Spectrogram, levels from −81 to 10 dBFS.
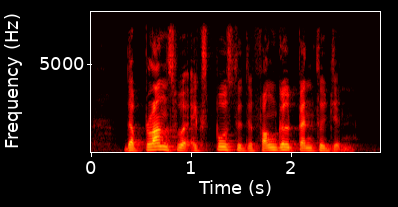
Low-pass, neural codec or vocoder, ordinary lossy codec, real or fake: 7.2 kHz; none; none; real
